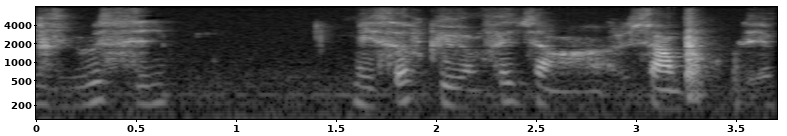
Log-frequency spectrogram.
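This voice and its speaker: A woman is speaking. She is soft-spoken. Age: 20s. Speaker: caller. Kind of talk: phone call-in, personal problem. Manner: hesitant, many fillers.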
